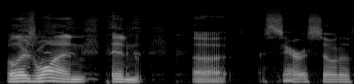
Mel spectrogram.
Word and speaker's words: Sarasota: there's one in uh Sarasota Florida I think I'm pronouncing that right um Sarasota Florida you said it perfectly yeah uh his name's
